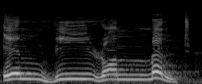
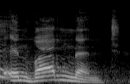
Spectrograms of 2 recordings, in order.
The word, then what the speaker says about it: environment: এনভায়রনমেন্ট স্পেলিংটা কিন্তু খেয়াল করবে, এনভিরনমেন্ট স্পেলিংগুলো খেয়াল রাখতে হবে। হ্যাঁ, উচ্চারণ হবে এনভায়রনমেন্ট। ওয়েলফেয়ার মঙ্গলদায়ক।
